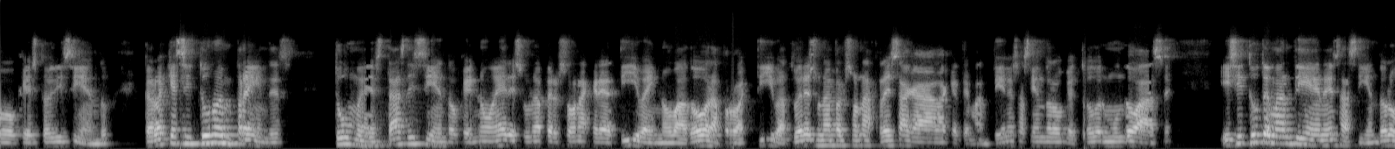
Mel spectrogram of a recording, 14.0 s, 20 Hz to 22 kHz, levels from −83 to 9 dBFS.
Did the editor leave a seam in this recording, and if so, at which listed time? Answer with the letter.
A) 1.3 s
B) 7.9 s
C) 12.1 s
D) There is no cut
D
